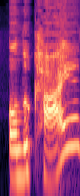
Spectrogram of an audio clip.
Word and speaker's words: Olukai: Is it Olukai? – Olukai is what I would say. – Okay, O-L-U-K-A-I, Olukai, and just purchase their shoes.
